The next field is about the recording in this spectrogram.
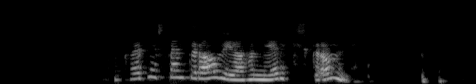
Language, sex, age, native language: Icelandic, female, 50-59, Icelandic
